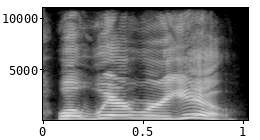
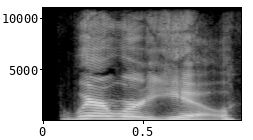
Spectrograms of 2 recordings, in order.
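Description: First: Higher, louder mock-accusing comeback; accusing deflection. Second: Said in the usual way. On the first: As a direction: throw the question back at him, pitched up and louder. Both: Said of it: "she goes".

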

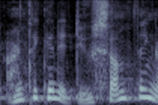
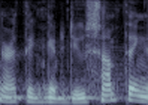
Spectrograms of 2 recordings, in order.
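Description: First: Quick, higher mock complaint from other diners; mildly exasperated onlookers at the next table; impatient bystanders. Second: Said in the usual way. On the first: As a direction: rattle it off like a nosy diner. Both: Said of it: "others are looking like".

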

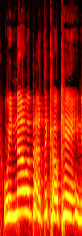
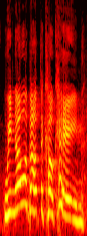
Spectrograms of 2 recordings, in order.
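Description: First: High-pitched kid playing it cool; mock child accuser, less squealed; cool toddler cop. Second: Put-on high little-kid outburst; mock child's sudden confession, pitched way up; blurted out. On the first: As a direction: announce it as a toddler detective, pitched up. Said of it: "I like to imagine aviator sunglasses". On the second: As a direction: blurt it in a high, accusing squeal. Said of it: "I blurt out".

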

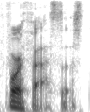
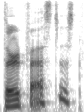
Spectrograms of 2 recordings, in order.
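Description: First: "Fourth fastest." said under the breath, voiceless; whispered correction. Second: "Third fastest?" asked with a rising question tune; "Third fastest?" lifted up at the end. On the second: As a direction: query "Third" as if unsure. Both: Real, not acted. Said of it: "That's the, or fourth fastest".

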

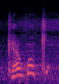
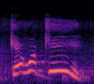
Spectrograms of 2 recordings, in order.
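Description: First: High, softer dawning question; waking realization. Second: Very high, mounting disbelief; alarmed realization. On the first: Woman reliving the day she woke up, high soft disbelief. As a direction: ask it small and high, as it dawns. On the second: Woman waking inside a toxic relationship, high alarmed disbelief. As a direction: repeat it higher, the alarm rising. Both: Retold or imitated. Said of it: "desperté y fue así de".

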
